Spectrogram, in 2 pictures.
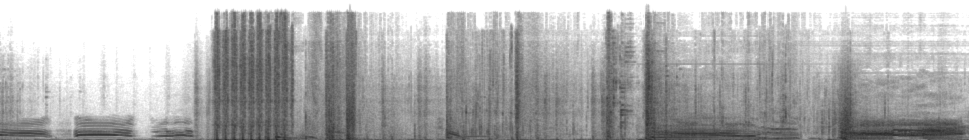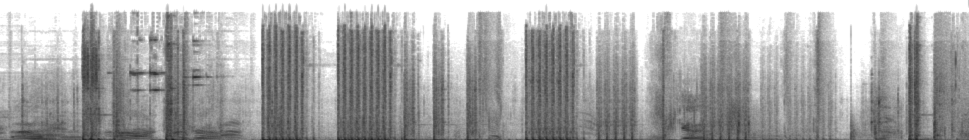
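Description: Gunfire in a fight scene from The Punisher: repeated loud bursts of shots and heavy blasts in rapid, irregular volleys, with dramatic music and brief shouting between them.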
